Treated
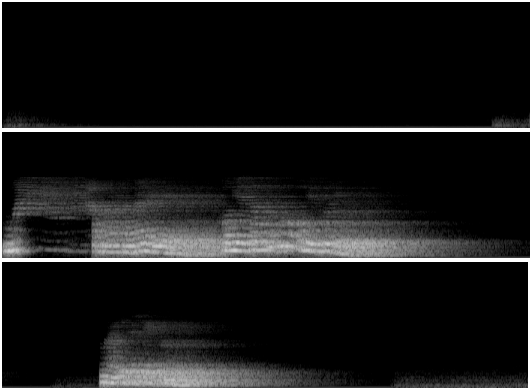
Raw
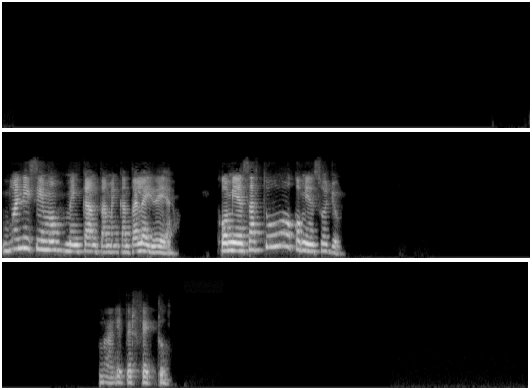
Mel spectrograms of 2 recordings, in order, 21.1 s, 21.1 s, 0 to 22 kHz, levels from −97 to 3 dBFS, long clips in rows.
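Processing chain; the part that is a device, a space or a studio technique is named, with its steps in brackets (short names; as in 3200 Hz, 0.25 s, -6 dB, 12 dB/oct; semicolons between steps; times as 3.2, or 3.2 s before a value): spectral trails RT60 2.12 s; 7.21–8.24 elliptic high-pass 1700 Hz, stop band 40 dB; television next door (compressor 3:1, threshold -26 dBFS, peak gain reduction 14 dB; LPF 260 Hz 12 dB/oct; reverb RT60 0.35 s, pre-delay 36 ms, DRR -7 dB); gain +2 dB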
